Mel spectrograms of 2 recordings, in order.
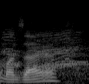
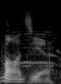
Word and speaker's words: Monia: a difficult throw there hopefully I'm pronouncing that right monia monay what do you say I'm going to let you figure this one out it's monia Mon oh monia yeah monia oh I'm completely wrong you were closer to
